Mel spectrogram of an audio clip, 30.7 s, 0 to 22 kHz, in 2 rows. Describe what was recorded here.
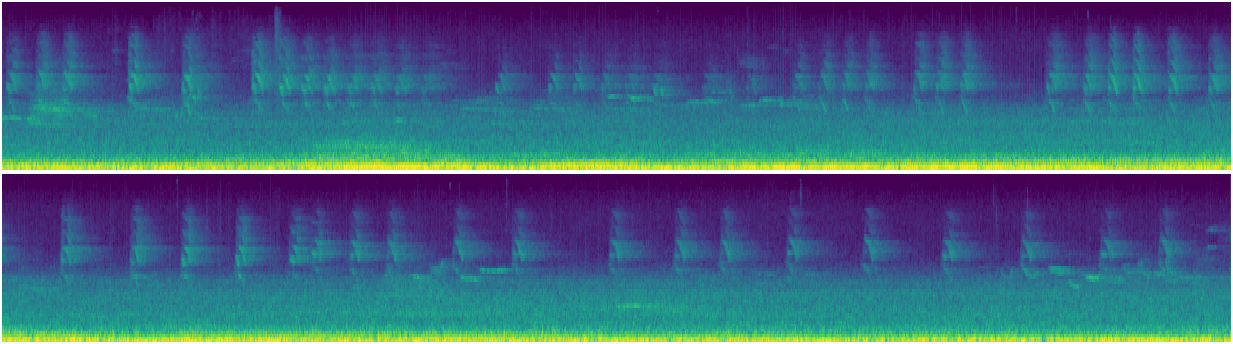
Levels are pushed high on this recording, just to hear if something finally comes out of the drone hum. SD-702, DPA 4060, AB position.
